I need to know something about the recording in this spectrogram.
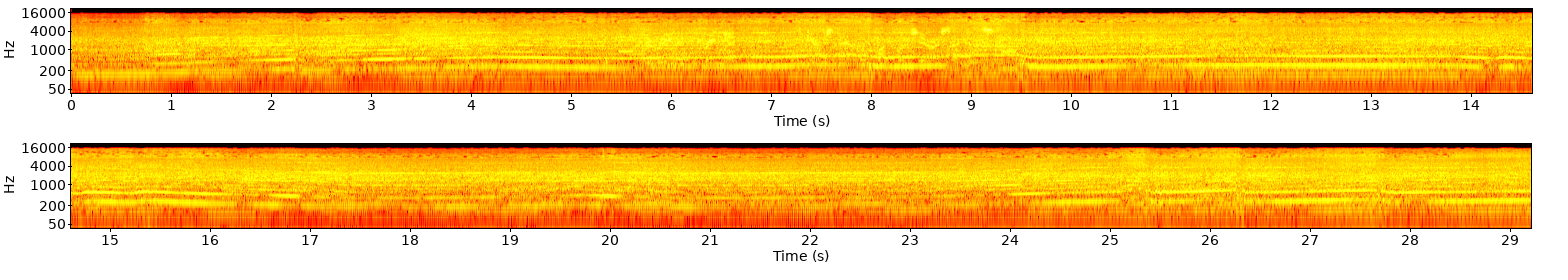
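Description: A racing car engine whines loudly, rising and falling in pitch as the car speeds up and slows down.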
